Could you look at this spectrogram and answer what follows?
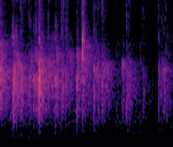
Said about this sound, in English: Now you clap. And that's good. Clap.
